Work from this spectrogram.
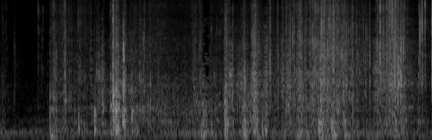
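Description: The plastic bag around an Amy's sweet and sour bowl meal crinkles and crackles up close in irregular bursts of rustling, with no talking.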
